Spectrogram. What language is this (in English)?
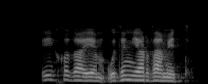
Bashkir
